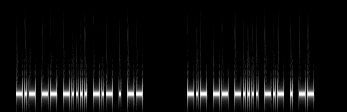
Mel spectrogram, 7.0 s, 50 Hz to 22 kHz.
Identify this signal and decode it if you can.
Morse code, heard as a keyed tone, about 28 wpm, 700 Hz. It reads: KM6KEM KM6KEM
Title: USA Call Signs - 6 Characters - Repeated 2x - 28wpm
